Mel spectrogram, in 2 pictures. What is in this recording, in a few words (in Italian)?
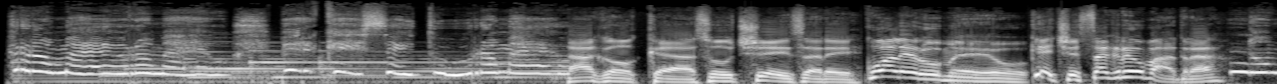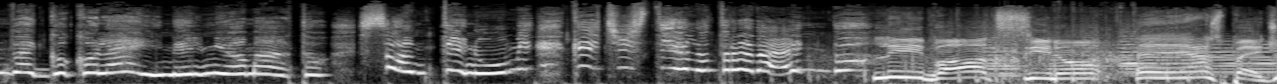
Spot caratterizzazione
